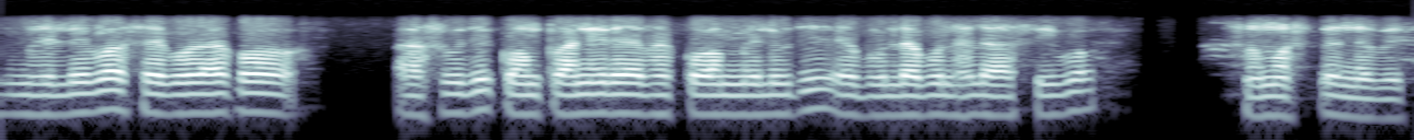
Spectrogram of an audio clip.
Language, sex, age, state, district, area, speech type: Odia, male, 18-30, Odisha, Boudh, rural, conversation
